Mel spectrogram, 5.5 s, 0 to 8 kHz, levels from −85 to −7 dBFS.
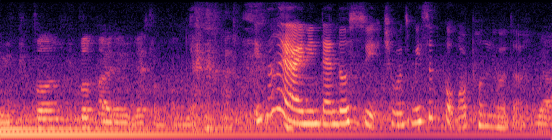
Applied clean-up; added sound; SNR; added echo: none; Bass guitar; 5 dB; none.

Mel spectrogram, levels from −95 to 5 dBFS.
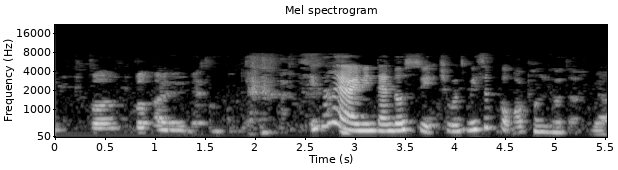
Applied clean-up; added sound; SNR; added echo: classical method Wiener filter.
